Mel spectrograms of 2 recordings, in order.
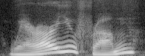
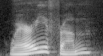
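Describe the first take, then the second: First: The question is spoken at moderate speed. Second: The question is spoken quickly. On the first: "listen and repeat at a slightly faster pace" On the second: "one more time at a fast pace"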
